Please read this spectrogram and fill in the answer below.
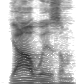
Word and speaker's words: Yahwism: tell me more about Yahweh ISM uh yahwism yahwism that's what how you say it outside of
